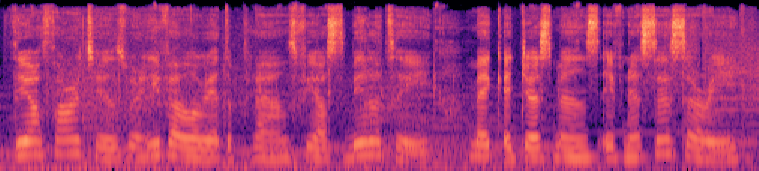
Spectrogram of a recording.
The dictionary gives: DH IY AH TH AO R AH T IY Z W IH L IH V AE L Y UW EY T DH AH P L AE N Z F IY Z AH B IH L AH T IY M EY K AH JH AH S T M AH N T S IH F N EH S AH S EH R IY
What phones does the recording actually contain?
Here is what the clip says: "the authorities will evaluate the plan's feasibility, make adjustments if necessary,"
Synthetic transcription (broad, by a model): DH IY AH TH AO R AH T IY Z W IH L IH V AE L Y UW EY T DH AH P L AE N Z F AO S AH B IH L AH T IY M EY K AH JH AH S M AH N T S IH F N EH S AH S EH R IY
